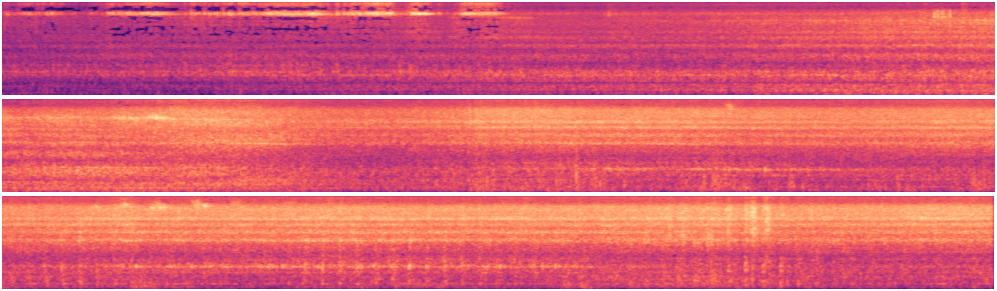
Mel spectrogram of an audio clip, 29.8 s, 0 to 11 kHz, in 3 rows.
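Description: Class 60 diesel-electric locomotive 60029 thrashing as it approaches under power and passes at speed, growing louder to a peak about eleven seconds in. A long rake of box wagons then rolls past with a steady rumble and rhythmic wheel clatter.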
